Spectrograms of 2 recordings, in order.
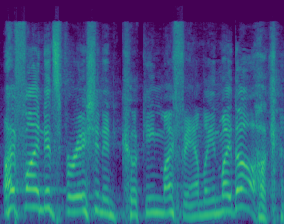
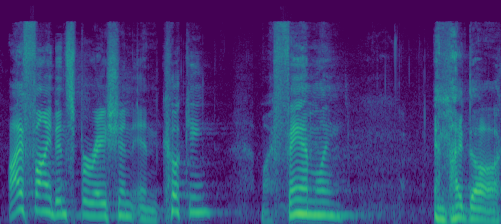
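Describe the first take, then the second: First: Cooking runs straight into my family without pause. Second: There is a pause after the word cooking. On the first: The inspiration is cooking one's family and dog. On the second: Cooking, family and dog are three separate inspirations.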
